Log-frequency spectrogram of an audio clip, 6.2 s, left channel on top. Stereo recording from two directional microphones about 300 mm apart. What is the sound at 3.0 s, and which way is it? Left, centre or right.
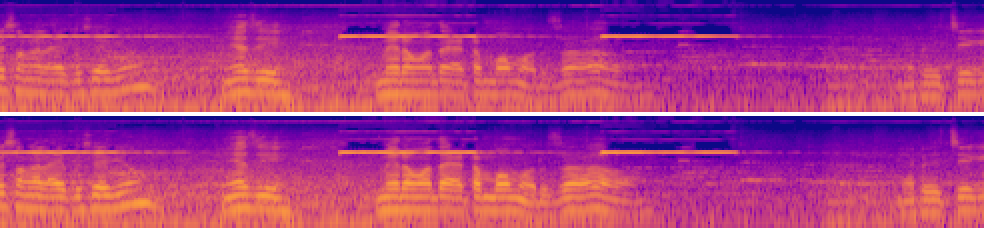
Speech, right.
